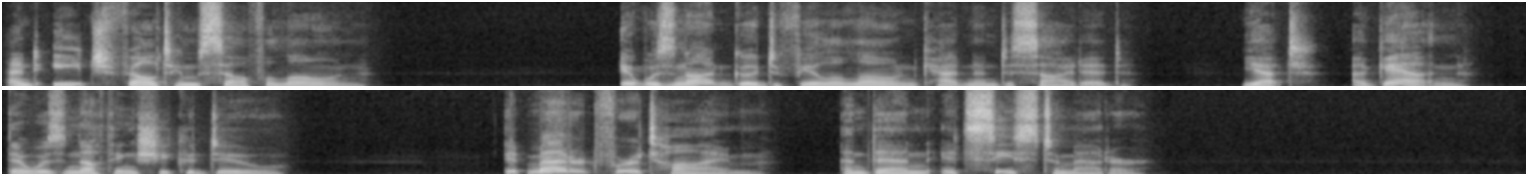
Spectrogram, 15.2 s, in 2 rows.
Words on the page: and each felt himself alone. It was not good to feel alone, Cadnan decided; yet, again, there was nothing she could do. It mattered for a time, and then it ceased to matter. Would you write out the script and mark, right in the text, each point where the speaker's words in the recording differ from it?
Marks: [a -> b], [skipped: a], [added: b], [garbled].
and each felt himself alone. It was not good to feel alone, Cadnan decided; yet, again, there was nothing she could do. It mattered for a time, and then it ceased to matter.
